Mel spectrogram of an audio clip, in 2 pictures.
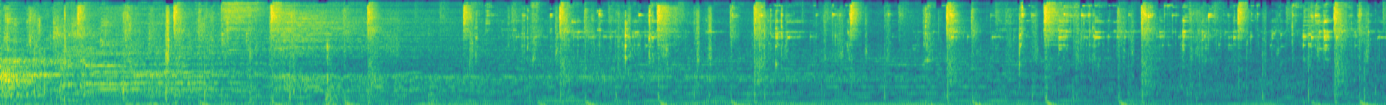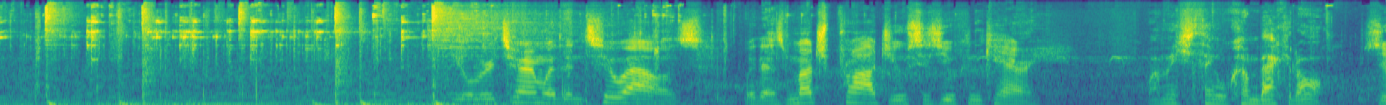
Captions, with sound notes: (door creaks) (chain clinks) - You'll return within two hours with as much Pra-juice as you can carry. - What makes you think I'll come back at all?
